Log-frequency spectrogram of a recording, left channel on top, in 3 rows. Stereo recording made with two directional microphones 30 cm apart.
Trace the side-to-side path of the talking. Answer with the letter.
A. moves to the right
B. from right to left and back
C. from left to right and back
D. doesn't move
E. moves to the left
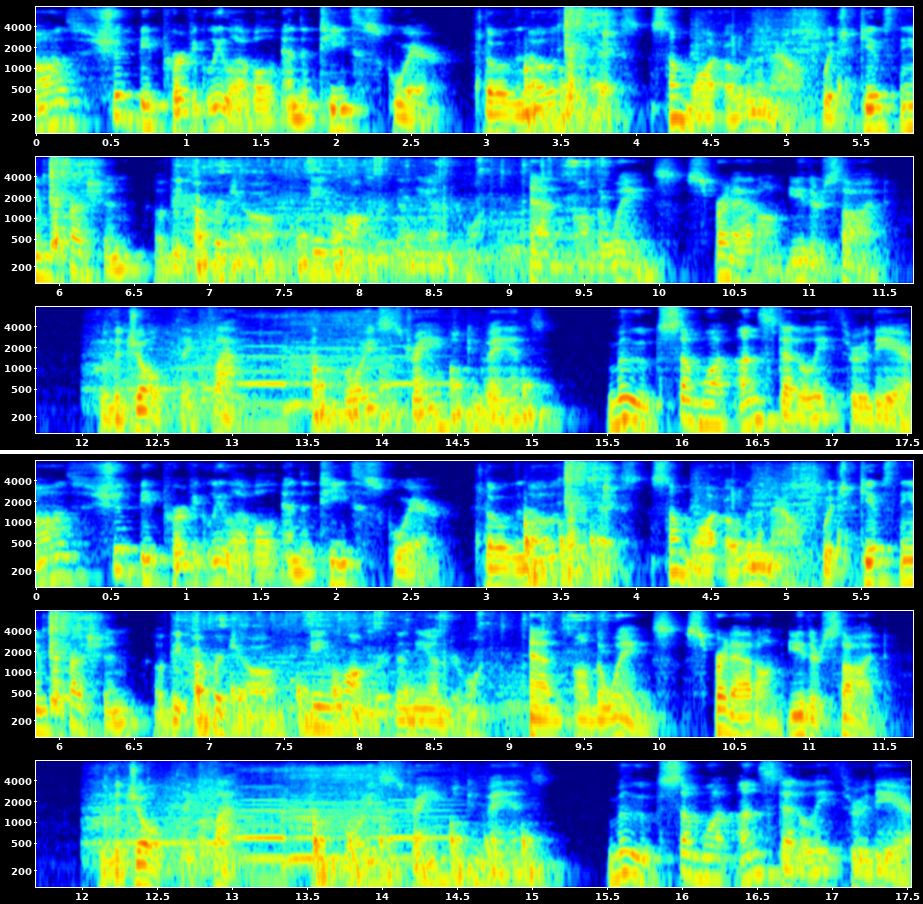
C.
